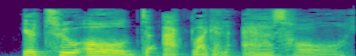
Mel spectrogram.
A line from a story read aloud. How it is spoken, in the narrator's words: he said quietly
